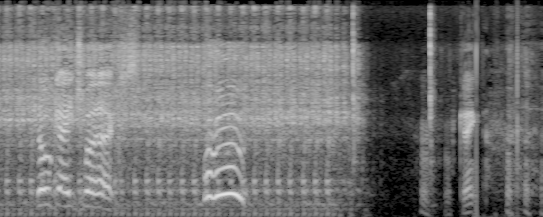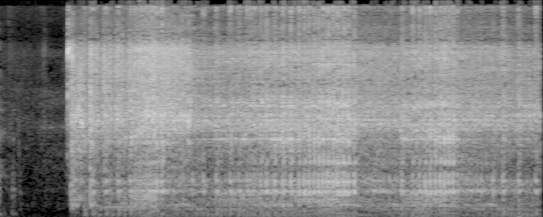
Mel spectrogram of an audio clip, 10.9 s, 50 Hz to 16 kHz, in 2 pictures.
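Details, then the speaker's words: Honda NH80 Vision two-stroke scooter during restoration, running with the oil pump confirmed working; after a short pause settles into a steady, even buzzing idle with no misses. Normal two-stroke idle. "what a result right as you can hear she's running nicely and the best part is the oil pumps working so that's good"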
